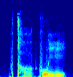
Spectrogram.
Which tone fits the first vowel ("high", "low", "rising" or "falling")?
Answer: low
